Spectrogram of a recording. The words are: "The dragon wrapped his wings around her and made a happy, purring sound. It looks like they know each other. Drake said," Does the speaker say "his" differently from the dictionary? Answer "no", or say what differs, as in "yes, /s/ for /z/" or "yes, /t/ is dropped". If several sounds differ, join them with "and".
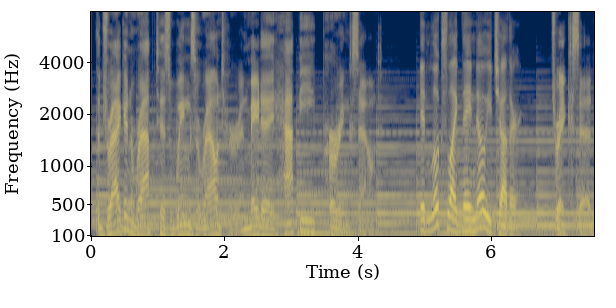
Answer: no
